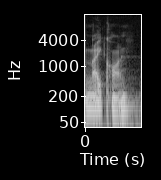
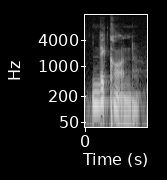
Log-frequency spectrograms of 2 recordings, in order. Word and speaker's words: Nikon: wrong Impressions here but I've also heard it pronounced Nikon Nikon instead of Nikon and I don't know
